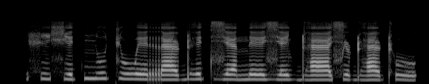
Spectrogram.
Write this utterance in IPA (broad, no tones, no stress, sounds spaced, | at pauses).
x i ç e tʲ ɲ u c u w e r æ ɖʱ e tʲ zʲ æ n e zʲ æ ʎ ɖʱ æ sʲ o ɖʱ æ ʈʰ u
